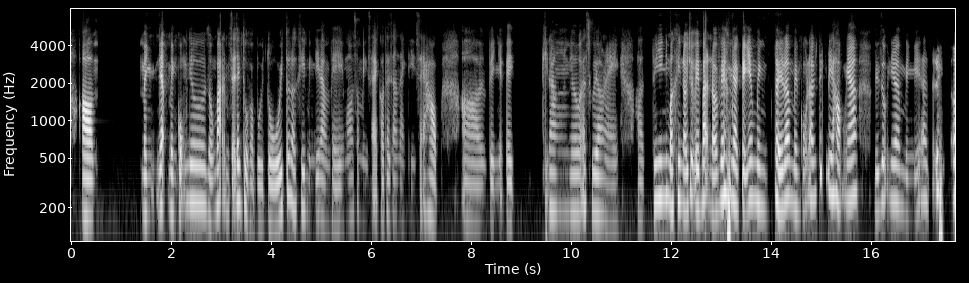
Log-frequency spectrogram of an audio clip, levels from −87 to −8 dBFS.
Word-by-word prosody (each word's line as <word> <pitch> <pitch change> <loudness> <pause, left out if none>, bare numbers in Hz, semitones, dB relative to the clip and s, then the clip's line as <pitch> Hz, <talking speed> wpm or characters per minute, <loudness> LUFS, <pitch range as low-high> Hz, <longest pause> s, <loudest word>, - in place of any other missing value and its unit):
Ờ, 170 -1 +10 1.0
mình 180 -1 -2
nhận 210 +1 +6
mình 185 -2 -2
cũng 215 - -2
như 215 -1 -1
giống 170 -1 -6
bạn 210 - +5
mình 185 - -15
sẽ - - 0
tranh 220 0 0
thủ 205 -3 -4
vào 150 -2 -10
buổi 150 -1 -7
tối, 155 +3 -1
tức 255 - -3
là 215 -5 -4
khi 195 0 -6
mình 160 -4 -20
đi 175 - -6
làm 165 -3 -4
về, 145 -1 -9
đúng - - -28
không? 170 +1 -11
Xong 175 -1 -19
mình 155 -2 -16
sẽ - - -4
có 160 - -7
thời 170 +1 -9
gian 165 0 -12
rảnh 155 -2 -16
thì 455 - -20
sẽ - - -8
học, - - -2 0.4
ờ, 155 -1 -6 0.2
về 160 - -4
những 155 0 -11
cái 155 -1 -2 0.6
kỹ - - -10
năng 190 -1 -3 0.2
như 185 0 -5
SQL 180 -3 -4
này. 150 -1 -10 0.3
Ờ, 160 -1 -11 0.2
tuy 220 - -1
nhiên 235 0 +1
nhưng 240 -1 -4
mà 200 - +6
khi 230 +3 -1
nói 190 -3 +2
chuyện 245 - 0
với 200 - +4
bạn 205 -1 +5
nói 180 +1 +4
về 230 - +4
âm 255 - +5
nhạc 215 -3 +5
tự 195 - +9
nhiên 230 +4 +2
mình 205 -4 -4
thấy 190 0 +7
là 235 +2 +6
mình 200 -4 -5
cũng 185 - -7
đang 230 - +1
thích 370 +9 -5
đi 380 - -2
học 220 -4 +3
nhá. 240 +3 +4 0.3
Ví 185 - -5
dụ 230 +2 -3
như 230 -1 -5
là 220 -1 +1
mình 175 -4 -13
nghĩ 180 +2 -8
là 230 - -5
sẽ - - -7 0.3
ờ, 235 - +3
190 Hz, 265 wpm, -21 LUFS, 165-220 Hz, 1.0 s, Ờ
